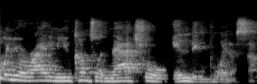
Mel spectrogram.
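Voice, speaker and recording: A man with an enthusiastic tone over noticeable background noise. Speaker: author and writing coach. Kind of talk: motivational talk show monologue. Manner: enthusiastic, conversational.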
